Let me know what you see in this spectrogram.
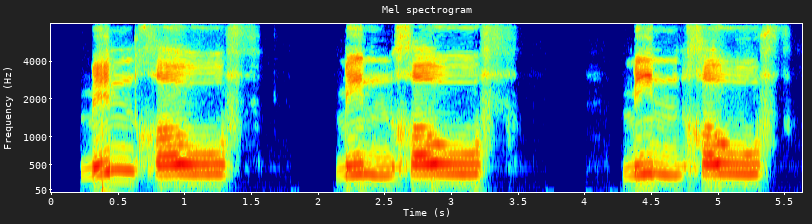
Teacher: And idhar means to make clear. And so we are going to make the noon sakin clear.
